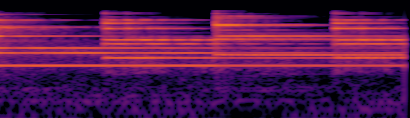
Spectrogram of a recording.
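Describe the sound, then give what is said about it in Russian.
Church bells ringing, four bright strikes about half a second apart, each a sustained metallic chord with many shimmering overtones that overlap as each tone rings on. “Также колокольный звон используется в опере «Князь Игорь», что как бы мы тоже изучаем.”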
